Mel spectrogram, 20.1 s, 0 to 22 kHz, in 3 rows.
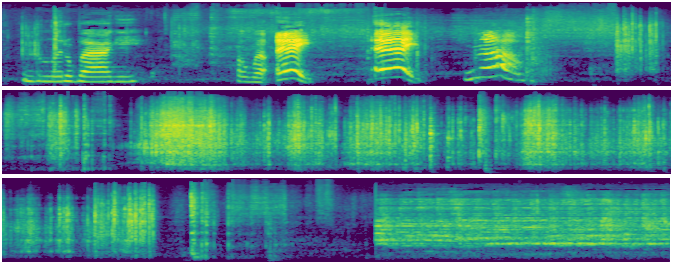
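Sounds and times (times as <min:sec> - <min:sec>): plastic bag crinkling: 0:06.2 - 0:14.9.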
